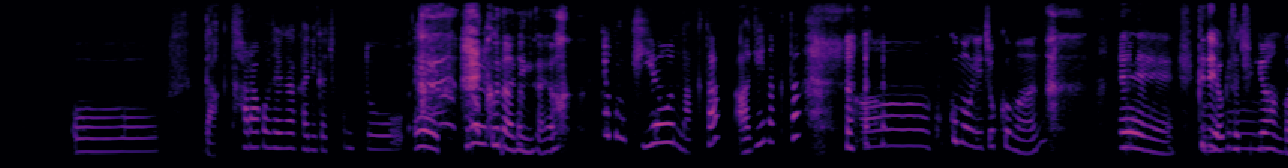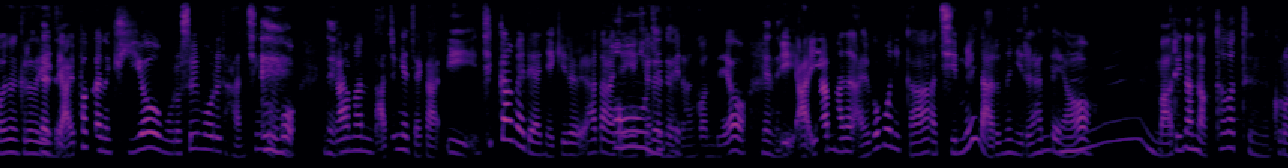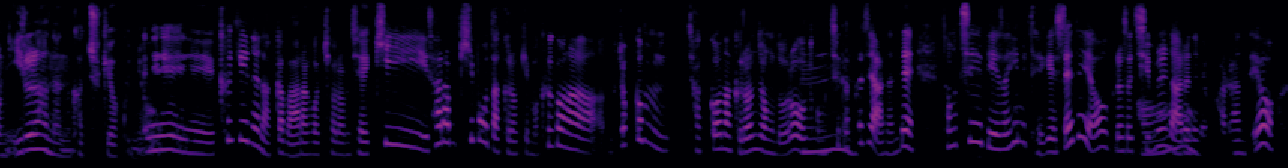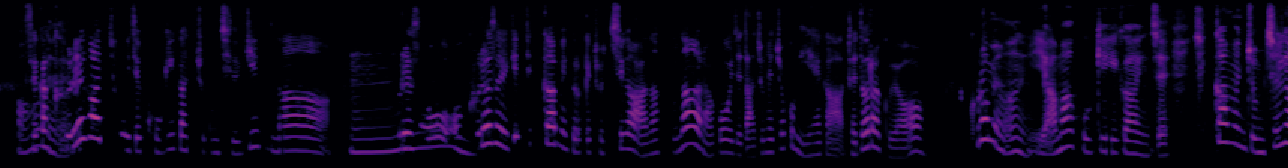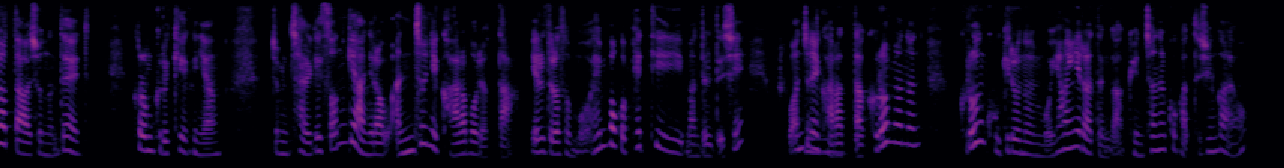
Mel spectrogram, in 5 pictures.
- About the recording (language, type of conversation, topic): Korean, podcast, 여행지에서 먹어본 인상적인 음식은 무엇인가요?
- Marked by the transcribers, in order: tapping; laugh; laughing while speaking: "그건 아닌가요?"; laugh; laugh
